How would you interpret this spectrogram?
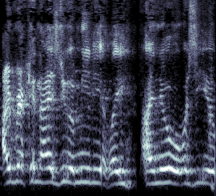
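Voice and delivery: quoting the film's cop in a put-on voice; acted movie line. Movie quote acted, far voice.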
